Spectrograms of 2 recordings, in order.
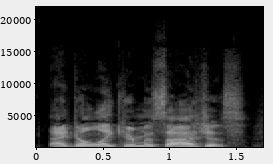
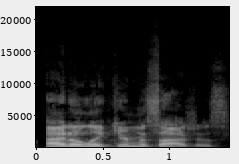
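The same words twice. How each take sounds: First: Mildly insistent imitated plea; Monica's request. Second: Put-on lower, hesitant boyfriend voice; Chandler's reluctant admission. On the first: Girlfriend demands honesty from boyfriend, mildly insistent. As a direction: act out a girlfriend asking for honesty. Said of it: "I wish you could just tell me". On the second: Boyfriend admits the truth to girlfriend, low and reluctant. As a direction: own up reluctantly, pitched down. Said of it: "And Chandler's like".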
